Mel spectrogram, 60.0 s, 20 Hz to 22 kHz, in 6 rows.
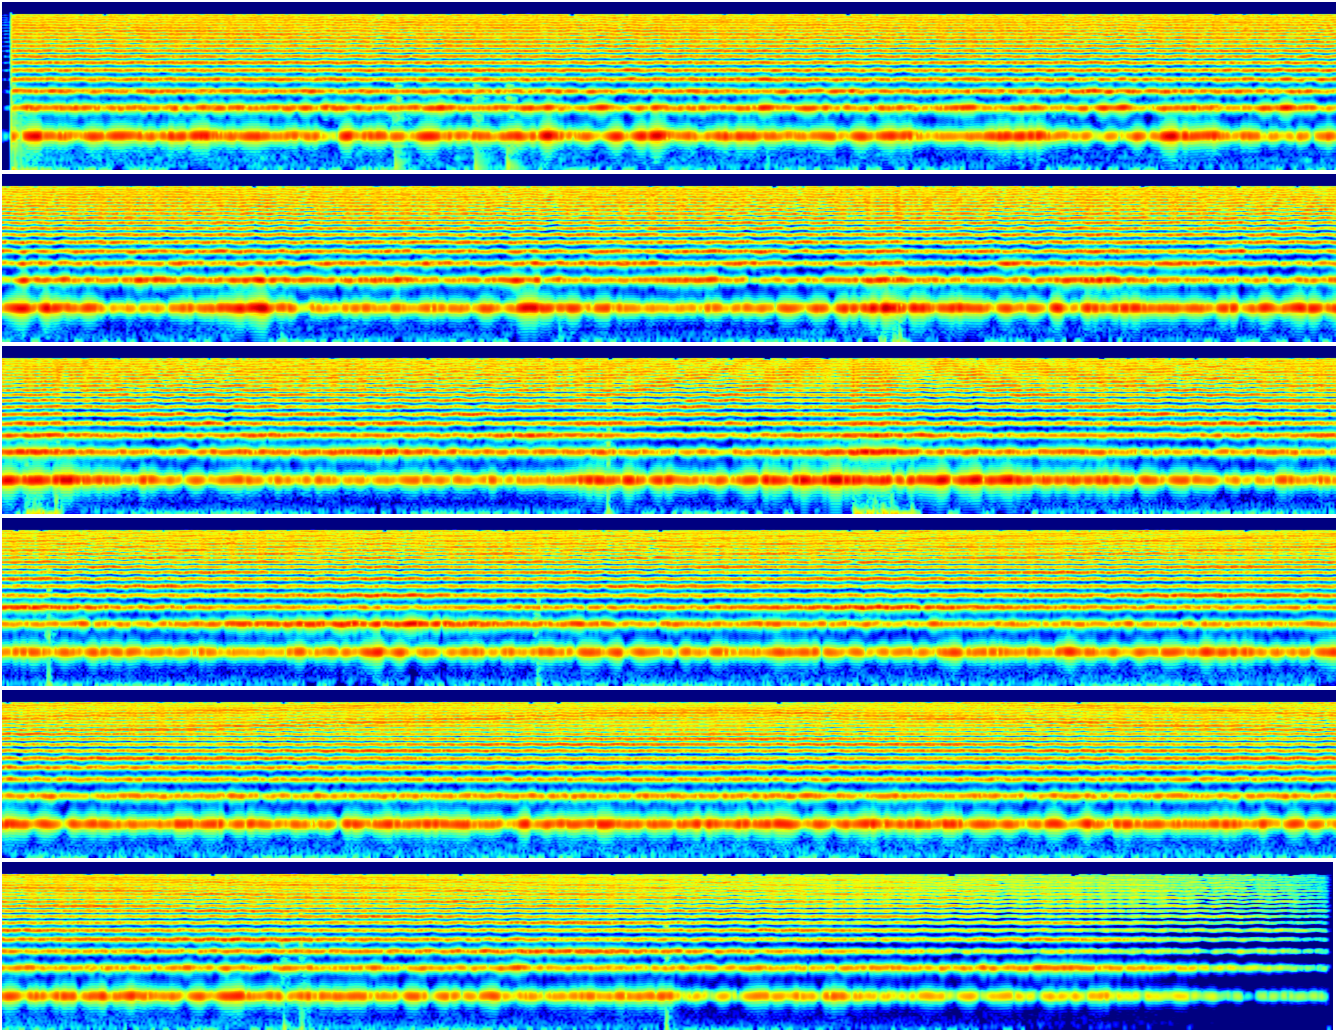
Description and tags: Q Saw LFO-ed filter sweep - G#5
This is a saw wave sound from my Q Rack hardware synth with a low frequency filter modulation imposed on it. Since the frequency of the LFO is quite low, I had to create long samples to get a bit more than one complete cycle of the LFO. The sound is on the key in the name of the file. It is part of the "Q multi 004: saw LFO-ed filter sweep" sample pack.
electronic, filtered, saw, waldorf, synth, multi-sample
